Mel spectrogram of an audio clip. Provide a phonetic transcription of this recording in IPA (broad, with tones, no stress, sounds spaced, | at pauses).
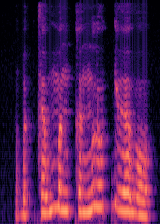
ɓ ə˨˩ k̚ s ə˧˥ w m ə˧ ŋ k ə˧˥ ŋ l u˦˥ t̚ j ɨ˧ ə̯ w o˨˩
